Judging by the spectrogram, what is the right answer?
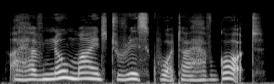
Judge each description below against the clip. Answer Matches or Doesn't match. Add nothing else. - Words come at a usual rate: Doesn't match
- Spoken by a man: Doesn't match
